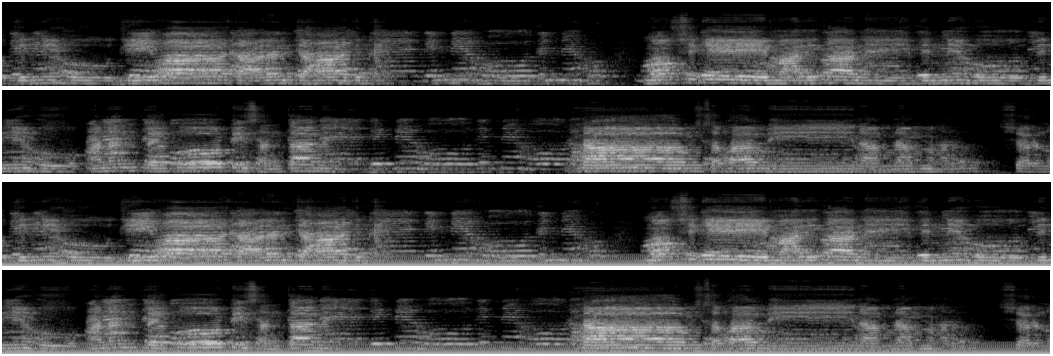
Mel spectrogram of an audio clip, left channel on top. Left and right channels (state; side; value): noise; right; hum, 2 dB below the sound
